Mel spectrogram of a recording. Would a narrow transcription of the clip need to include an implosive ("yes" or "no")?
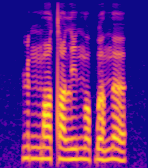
yes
